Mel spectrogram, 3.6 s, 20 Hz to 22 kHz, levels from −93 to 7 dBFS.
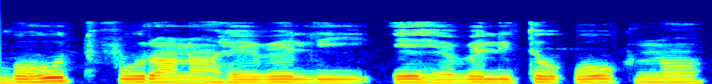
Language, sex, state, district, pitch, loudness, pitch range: Bengali, male, West Bengal, Malda, 135 Hz, -20 LUFS, 130-145 Hz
